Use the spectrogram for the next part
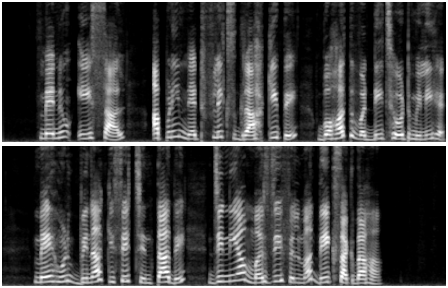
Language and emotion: Punjabi, happy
